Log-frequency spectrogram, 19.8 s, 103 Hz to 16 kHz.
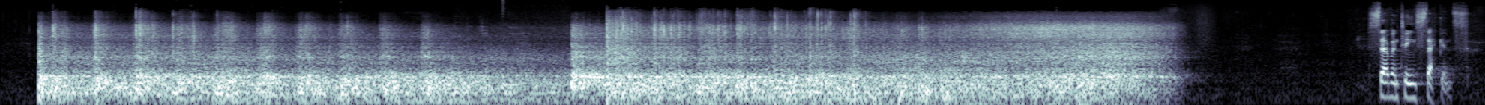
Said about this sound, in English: It took 17 seconds to destroy a building that had stood for over 50 years. Pretty amazing.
